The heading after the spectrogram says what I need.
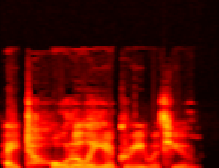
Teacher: you say toe totally you're stretching the o um i toad the t in the middle changes to a d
